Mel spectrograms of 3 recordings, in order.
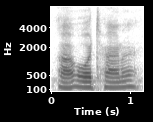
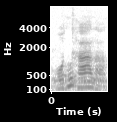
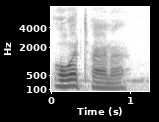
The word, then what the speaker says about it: Owatonna: Owatonna. Otana. Owatonna. Could you spell it?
